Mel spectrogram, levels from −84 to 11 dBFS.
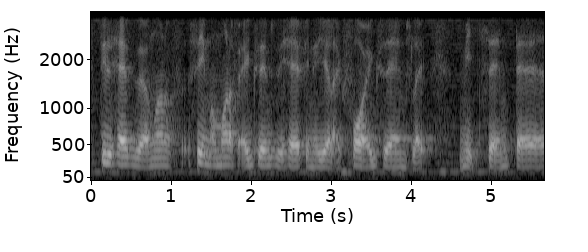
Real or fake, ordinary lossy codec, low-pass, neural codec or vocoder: real; none; 3.6 kHz; none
